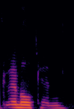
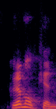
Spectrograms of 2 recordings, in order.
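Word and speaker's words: Grimalkin: m yep a l k i n it's pronounced grimlin grimlin okay there you go yeah it's based on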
